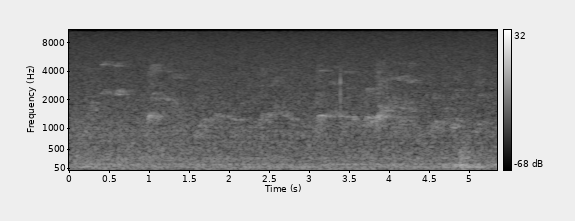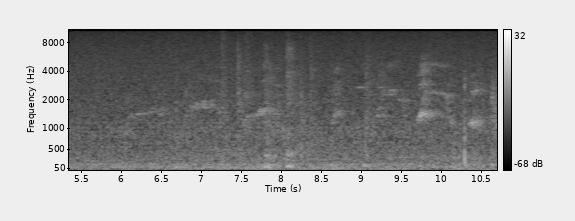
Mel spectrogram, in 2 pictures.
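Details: Male Papillon puppy born on 16 July, giving a string of thin, high whimpering whines that arc up and down, some with faint overtones, scattered across the clip over a steady low background hum.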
